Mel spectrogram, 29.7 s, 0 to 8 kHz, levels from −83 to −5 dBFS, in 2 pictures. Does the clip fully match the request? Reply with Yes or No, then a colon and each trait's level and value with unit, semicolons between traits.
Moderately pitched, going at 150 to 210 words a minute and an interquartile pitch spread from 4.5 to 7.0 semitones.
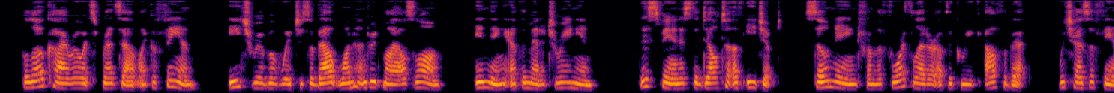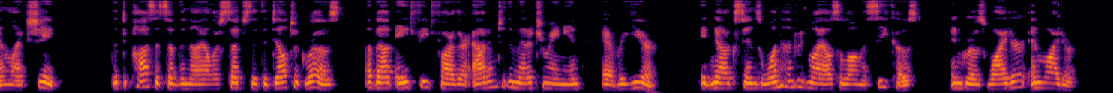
Yes: medium, 170 Hz; average, 160 wpm; average, 5.1 semitones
